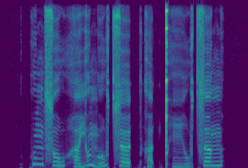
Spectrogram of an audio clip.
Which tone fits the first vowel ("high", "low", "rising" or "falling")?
high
